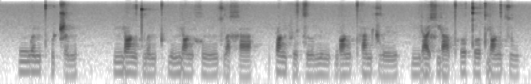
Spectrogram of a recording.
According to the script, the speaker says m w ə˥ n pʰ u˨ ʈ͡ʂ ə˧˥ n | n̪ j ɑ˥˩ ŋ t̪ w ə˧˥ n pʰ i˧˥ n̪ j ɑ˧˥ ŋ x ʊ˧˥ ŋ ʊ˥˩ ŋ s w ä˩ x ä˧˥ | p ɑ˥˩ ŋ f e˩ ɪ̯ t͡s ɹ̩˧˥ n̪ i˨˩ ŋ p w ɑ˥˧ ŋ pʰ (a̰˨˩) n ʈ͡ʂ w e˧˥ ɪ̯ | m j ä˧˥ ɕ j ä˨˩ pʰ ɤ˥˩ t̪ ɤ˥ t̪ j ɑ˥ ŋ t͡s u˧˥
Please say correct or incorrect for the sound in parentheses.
incorrect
